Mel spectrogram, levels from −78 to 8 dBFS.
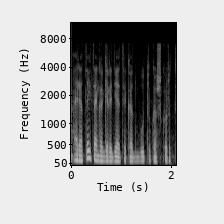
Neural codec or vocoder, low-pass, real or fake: none; 7.2 kHz; real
